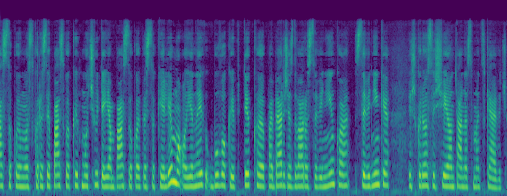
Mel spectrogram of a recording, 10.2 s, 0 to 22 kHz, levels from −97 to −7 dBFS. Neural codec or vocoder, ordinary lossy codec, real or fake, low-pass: autoencoder, 48 kHz, 128 numbers a frame, DAC-VAE, trained on Japanese speech; AAC, 48 kbps; fake; 14.4 kHz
